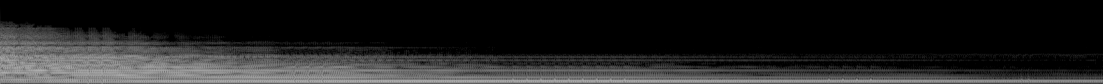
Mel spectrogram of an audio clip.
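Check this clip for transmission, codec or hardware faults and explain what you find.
One fault type turns up: repeated frames, in five places. At 0.87 to 1.15 s, 2.94 to 3.36 s, 5.12 to 6.37 s, 8.28 to 8.84 s, and 10.21 to 10.35 s, the sound stutters. A short block of compressed frames was sent again, so the decoder plays it over. Most blocks last 139.3 ms. The last lasts 69.7 ms. Each join where the frames don't match can click. The worst run, at 5.12 s, loops nine extra times and adds 1.25 s.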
